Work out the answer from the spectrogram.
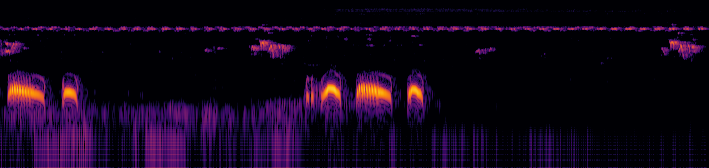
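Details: Decoy spotted dove calling to lure wild birds: two low cooing phrases, each a short rising-falling note followed by a longer falling coo, separated by a pause of about four seconds, with faint high chirps of other birds.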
